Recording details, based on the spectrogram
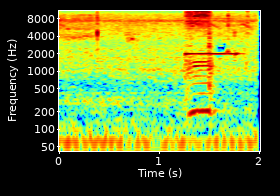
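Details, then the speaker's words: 2014 Toyota Camry with the trunk button held: a short motor buzz and faint whir but no latch release, and the trunk opens fine by the manual latch pull; the trunk latch actuator motor is failing. "now I'm going to hold the uh trunk button and you're going to hear the motor uh it's acting up you can hear it"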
